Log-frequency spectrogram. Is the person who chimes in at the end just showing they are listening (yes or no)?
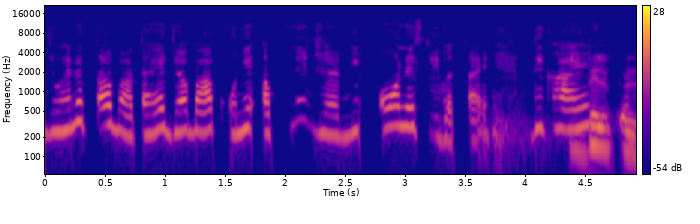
yes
